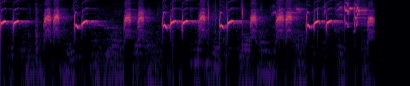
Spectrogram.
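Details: Sooty-headed bulbul from Central Java in loud, insistent song, giving short bright phrases of chatter capped by upward-hooking whistles, about one every half second, ending abruptly.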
